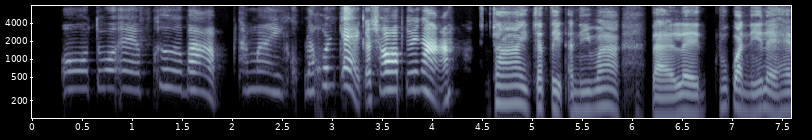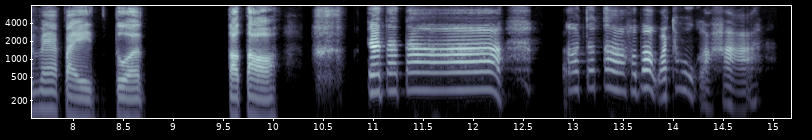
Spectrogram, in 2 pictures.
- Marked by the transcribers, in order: other background noise; tapping; chuckle
- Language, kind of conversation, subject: Thai, unstructured, การโฆษณาเกินจริงในวงการบันเทิงรบกวนคุณไหม?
